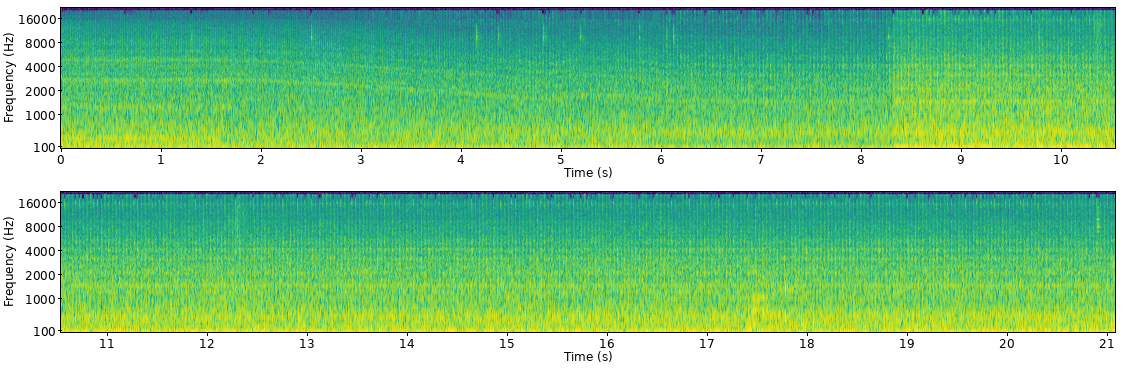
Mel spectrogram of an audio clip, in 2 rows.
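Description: Tractor engine from Farming Simulator 22 runs in a steady, even idle drone that goes on throughout and steps up slightly louder partway through, with no voices.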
